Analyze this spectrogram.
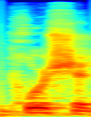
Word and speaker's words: Porsche: Maybe it's those sexy shark fin inlays or this sweet satin Porsche gray finish. Yes, that is how it's pronounced.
